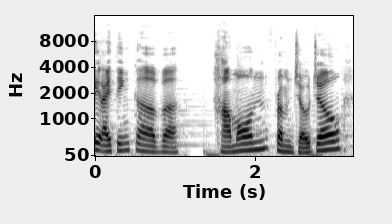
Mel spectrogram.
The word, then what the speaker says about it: Hamon: Every time I every time I say it, I think of Hammon from Jojo, which also is just pronounced like ham in Spanish. Hamon.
